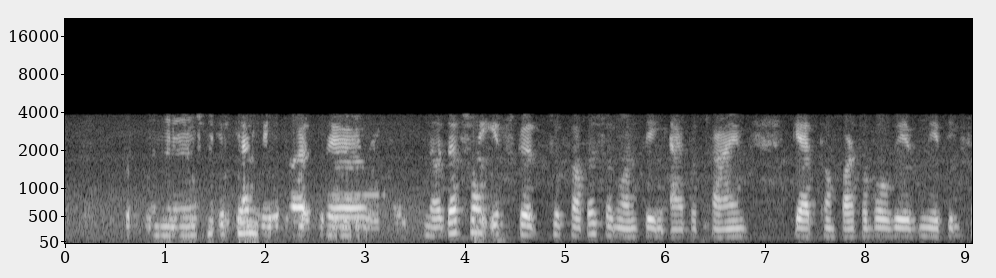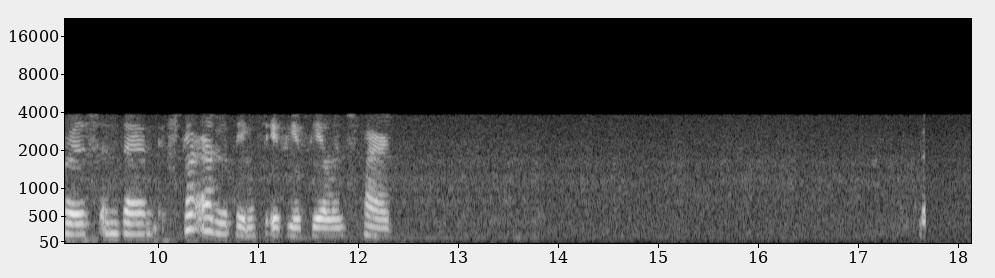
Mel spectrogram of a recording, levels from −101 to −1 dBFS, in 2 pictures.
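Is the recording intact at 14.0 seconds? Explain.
Yes, the speech at 14.0 seconds is intact, with no dropout, glitch or other fault at that moment, only the narrowband sound of the call path, which carries nothing above 4 kHz.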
